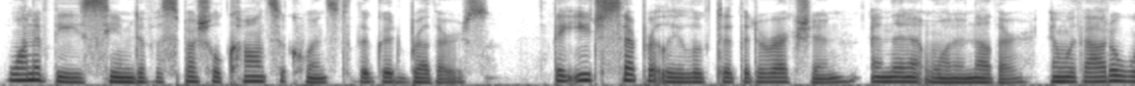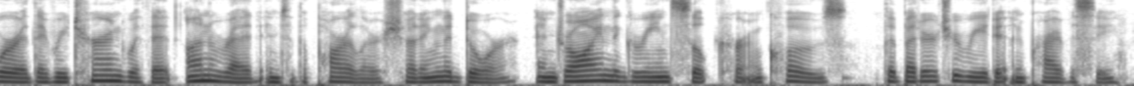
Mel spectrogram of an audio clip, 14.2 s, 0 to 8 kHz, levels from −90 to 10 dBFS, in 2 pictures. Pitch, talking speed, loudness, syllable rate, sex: 160 Hz, 220 wpm, -18 LUFS, 6.4 syllables/s, female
